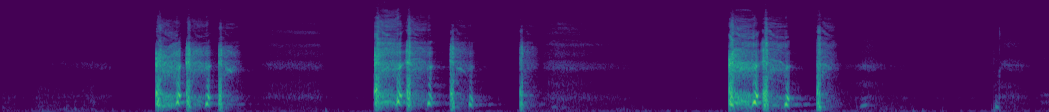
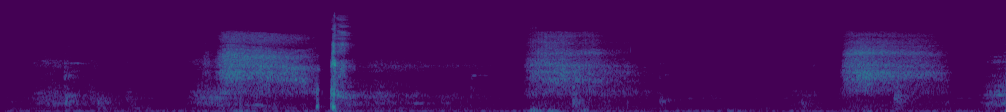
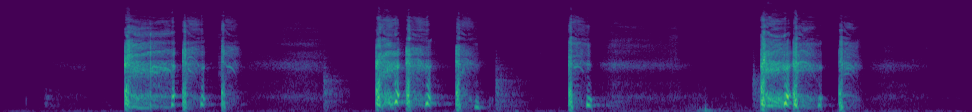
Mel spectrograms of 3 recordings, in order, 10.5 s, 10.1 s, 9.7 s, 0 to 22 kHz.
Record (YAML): three_cough_length: 10.5 s
three_cough_amplitude: 18369
three_cough_signal_mean_std_ratio: 0.3
exhalation_length: 10.1 s
exhalation_amplitude: 1847
exhalation_signal_mean_std_ratio: 0.54
cough_length: 9.7 s
cough_amplitude: 20417
cough_signal_mean_std_ratio: 0.32
survey_phase: beta (2021-08-13 to 2022-03-07)
age: 18-44
gender: Female
wearing_mask: 'No'
symptom_cough_any: true
symptom_new_continuous_cough: true
symptom_runny_or_blocked_nose: true
symptom_shortness_of_breath: true
symptom_sore_throat: true
symptom_abdominal_pain: true
symptom_fatigue: true
symptom_headache: true
symptom_change_to_sense_of_smell_or_taste: true
smoker_status: Never smoked
respiratory_condition_asthma: true
respiratory_condition_other: false
recruitment_source: Test and Trace
submission_delay: 2 days
covid_test_result: Positive
covid_test_method: RT-qPCR
covid_ct_value: 27.6
covid_ct_gene: ORF1ab gene
covid_ct_mean: 28.2
covid_viral_load: 550 copies/ml
covid_viral_load_category: Minimal viral load (< 10K copies/ml)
